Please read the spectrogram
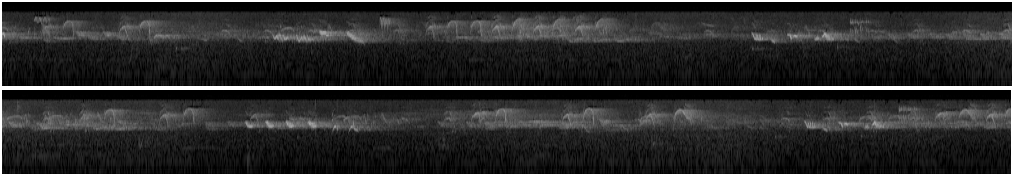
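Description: Birds chirping and singing: continuous lighter twittering, broken about every seven or eight seconds by a loud burst of rapid chirps.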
